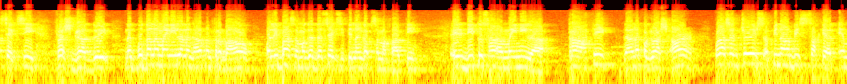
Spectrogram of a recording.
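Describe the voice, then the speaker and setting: A man from the Philippines giving a joking sales seminar to a live audience, telling stories and quizzing the crowd. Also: high-pitched. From Pangasinan, Philippines. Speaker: marketing presenter. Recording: noisy hall with a reacting crowd.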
